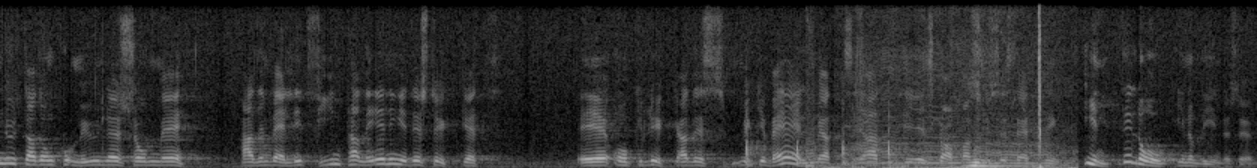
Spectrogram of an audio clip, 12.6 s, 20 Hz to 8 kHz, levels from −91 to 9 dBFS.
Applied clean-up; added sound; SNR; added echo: none; Insect + Tick; -2 dB; none.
